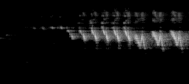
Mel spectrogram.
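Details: A common chaffinch (Fringilla coelebs) singing in Greek nature opens with a few thin high notes, then breaks into a fast, bright trill of repeated notes, about ten a second, with no other sounds.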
